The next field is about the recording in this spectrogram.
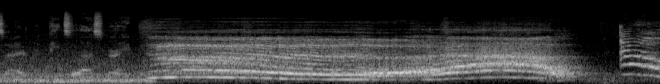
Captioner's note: dramatic guttural groaning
